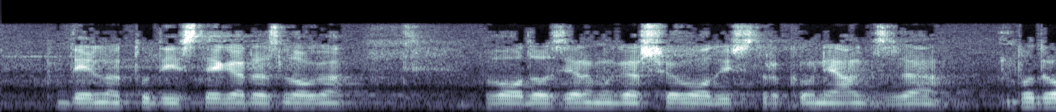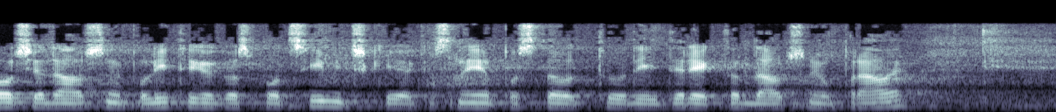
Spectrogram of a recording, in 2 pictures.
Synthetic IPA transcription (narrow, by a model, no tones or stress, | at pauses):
d̪eːlnɔt̪uːd̪iːst̪eːɡaɾazloːɡa | ʋoːd̪ɔɔziːɾɔmaɡaʃɛʋoːd̪ist̪ɾɔkɔwnjaːɡza | pɔd̪ɾoːt͡ʃjɛd̪awt͡ʃnɛpɔlit̪ikɛɡɔspot̪simit͡ʃkijɛkɐsnɛjɛpɔst̪əwt̪ud̪id̪iɾeːk̚t̪ɔɾd̪awt͡ʃnɛupɾaːʋɛ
